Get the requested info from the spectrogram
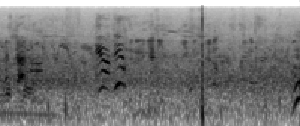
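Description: Distant shouts from players across the soccer field, a few short high-pitched calls in the middle, with one sharp knock a little past halfway.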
